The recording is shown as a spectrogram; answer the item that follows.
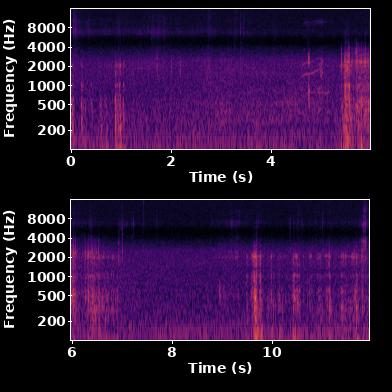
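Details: Rumbling low wind and handling noise with a few brief louder knocks and faint voices, no animal call standing out.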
